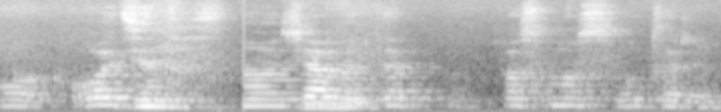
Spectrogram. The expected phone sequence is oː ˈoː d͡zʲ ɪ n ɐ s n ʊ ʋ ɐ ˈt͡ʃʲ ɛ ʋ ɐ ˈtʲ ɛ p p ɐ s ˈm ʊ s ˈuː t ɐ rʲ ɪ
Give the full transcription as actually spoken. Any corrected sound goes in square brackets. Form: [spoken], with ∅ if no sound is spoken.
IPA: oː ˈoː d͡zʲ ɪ n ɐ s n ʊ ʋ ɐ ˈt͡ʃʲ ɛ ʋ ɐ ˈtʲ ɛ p p ɐ s ˈm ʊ s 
